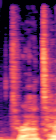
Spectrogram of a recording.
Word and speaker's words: Toronto: Yeah, you pronounce the second T. It's like an instant sign. Oh, so Toronto.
